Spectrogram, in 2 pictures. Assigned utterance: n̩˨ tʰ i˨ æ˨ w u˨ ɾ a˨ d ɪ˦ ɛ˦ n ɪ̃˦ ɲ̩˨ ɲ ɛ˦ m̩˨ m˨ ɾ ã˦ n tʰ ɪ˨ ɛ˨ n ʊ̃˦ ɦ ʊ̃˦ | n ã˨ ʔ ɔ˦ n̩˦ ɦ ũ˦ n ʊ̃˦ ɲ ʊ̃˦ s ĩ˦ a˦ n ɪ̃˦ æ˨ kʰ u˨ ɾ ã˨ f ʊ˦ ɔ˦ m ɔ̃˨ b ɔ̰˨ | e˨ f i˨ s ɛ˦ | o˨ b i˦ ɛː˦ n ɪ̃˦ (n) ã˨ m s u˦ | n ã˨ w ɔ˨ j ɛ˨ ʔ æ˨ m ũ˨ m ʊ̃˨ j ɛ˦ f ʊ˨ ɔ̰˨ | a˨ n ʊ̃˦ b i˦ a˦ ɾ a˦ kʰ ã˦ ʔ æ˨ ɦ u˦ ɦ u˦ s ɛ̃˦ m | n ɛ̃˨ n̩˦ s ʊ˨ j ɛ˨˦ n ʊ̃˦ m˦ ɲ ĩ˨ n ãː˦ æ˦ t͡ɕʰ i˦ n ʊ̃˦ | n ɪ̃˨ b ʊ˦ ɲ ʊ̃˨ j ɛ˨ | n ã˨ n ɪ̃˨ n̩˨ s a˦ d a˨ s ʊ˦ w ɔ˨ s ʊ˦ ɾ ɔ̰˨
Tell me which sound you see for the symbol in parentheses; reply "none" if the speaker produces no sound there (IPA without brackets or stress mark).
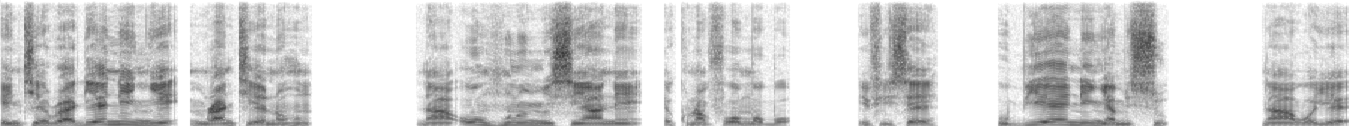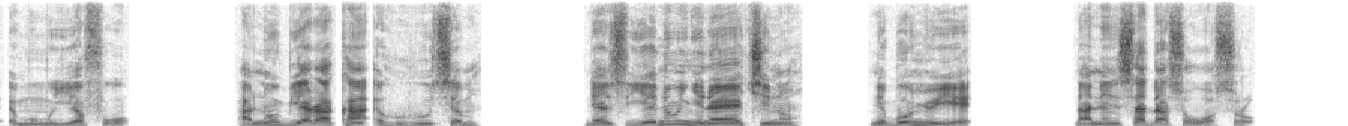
ɲ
